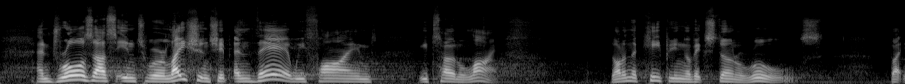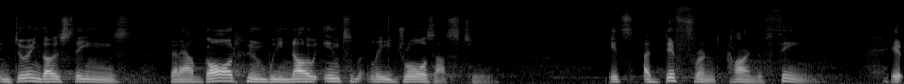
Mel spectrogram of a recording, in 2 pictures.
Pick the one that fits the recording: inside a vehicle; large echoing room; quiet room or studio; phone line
large echoing room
